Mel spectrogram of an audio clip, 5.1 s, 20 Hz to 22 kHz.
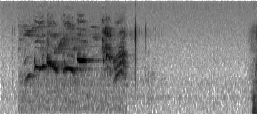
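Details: Common blackbird song recorded outdoors on a Zoom F3 with Micbooster Clippy microphones, with other bird sounds beneath it: about two seconds of fluty, warbling phrases mixed with higher squeaky notes, then near silence and a short low thump at the end.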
